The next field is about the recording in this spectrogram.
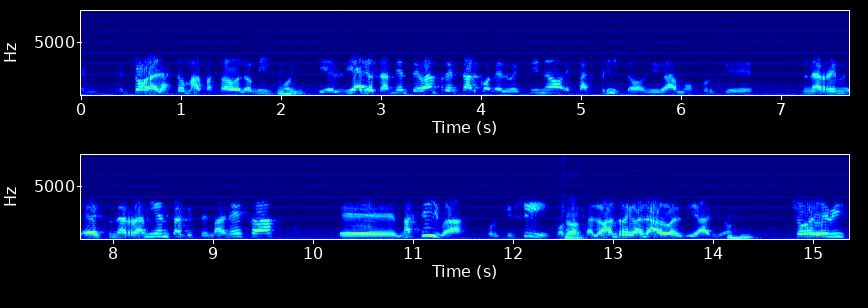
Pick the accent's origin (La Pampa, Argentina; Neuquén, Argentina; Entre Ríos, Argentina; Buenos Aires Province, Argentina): Buenos Aires Province, Argentina; además soy vecina del lugar. Soy de mi barrio natal es el barrio Jardín.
